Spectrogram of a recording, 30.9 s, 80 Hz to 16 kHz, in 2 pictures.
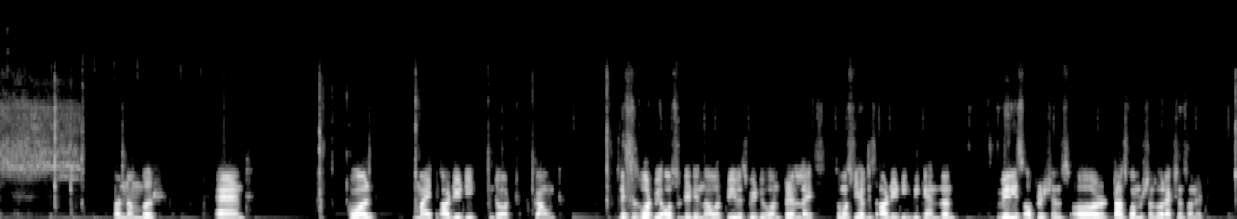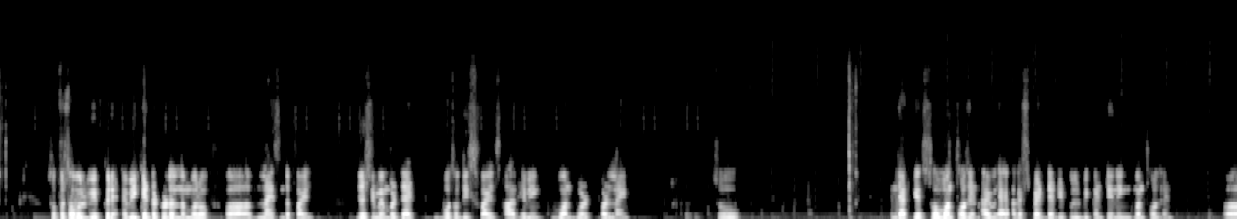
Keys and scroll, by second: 5.0 Return.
